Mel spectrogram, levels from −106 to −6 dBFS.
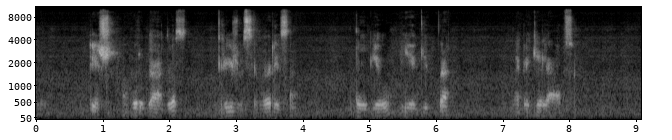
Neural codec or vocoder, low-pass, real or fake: codec, 24 kHz, 3 kbps, HILCodec; 9.9 kHz; fake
